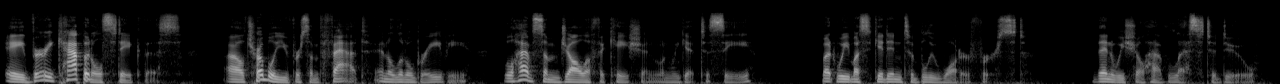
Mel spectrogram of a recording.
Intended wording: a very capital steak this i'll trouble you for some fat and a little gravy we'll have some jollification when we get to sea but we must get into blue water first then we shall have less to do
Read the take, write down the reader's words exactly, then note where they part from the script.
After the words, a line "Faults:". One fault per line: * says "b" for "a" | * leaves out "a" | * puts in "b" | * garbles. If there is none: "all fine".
a very capital steak this i'll trouble you for some fat and a little gravy we'll have some jollification when we get to sea but we must get into blue water first then we shall have less to do
Faults:
all fine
